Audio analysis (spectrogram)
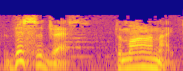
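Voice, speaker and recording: A sinister, courteous spy with a cultured English accent. His creaky voice rises and falls dramatically, insinuating and quietly menacing, in old radio drama style on a dull recording. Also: fairly high pitch, sing-song, normal speed, slight background noise. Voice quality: cultured, well-educated voice. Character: suave, sinister male Soviet spy feigning politeness.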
